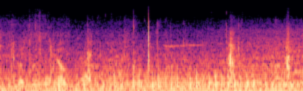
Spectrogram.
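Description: A boat engine running steadily with a low, even hum. A few sharp clicks sound over it.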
